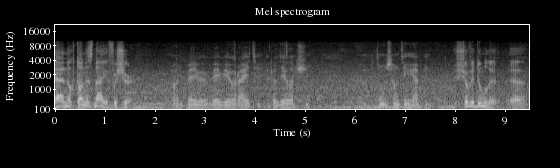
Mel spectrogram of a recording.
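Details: Man who has stuttered since he began speaking, with repetitions and broken phrases; lifelong developmental stuttering.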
